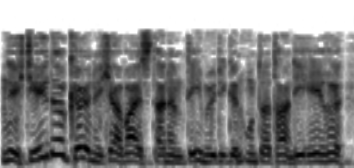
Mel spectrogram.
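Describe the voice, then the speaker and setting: A man's voice: a little high, lively intonation, normal speed, slightly rough, no room sound, highs cut off, voice pushed up. Tyrion, a wry mock-polite dwarf lord, as a man puts him on. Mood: wry courteous. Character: ironic, wine-soaked dwarf nobleman.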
